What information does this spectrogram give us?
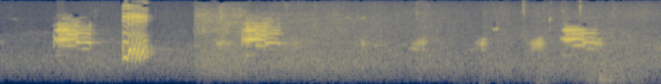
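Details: Red-bellied woodpecker giving a few loud, harsh rolled notes early on, then softer scattered chirps and a low rumble near the end.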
